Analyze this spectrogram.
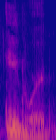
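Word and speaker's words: Eadweard: No, when we were talking with Nikki, I very badly told the story of the person everyone calls Edward Muybridge, though often it's pronounced Edward because of the weird spelling of the first name.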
